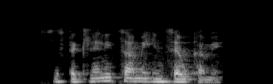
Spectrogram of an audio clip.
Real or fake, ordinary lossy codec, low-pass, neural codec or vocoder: real; none; 5.4 kHz; none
